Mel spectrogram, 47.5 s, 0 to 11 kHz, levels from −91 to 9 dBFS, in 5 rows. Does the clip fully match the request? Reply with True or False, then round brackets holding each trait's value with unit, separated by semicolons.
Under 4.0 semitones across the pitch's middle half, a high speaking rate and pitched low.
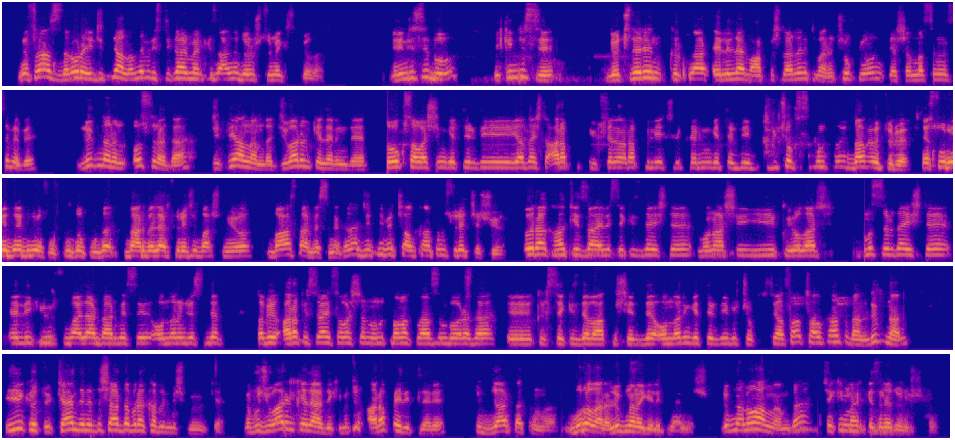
False (2.8 semitones; 150 wpm; 180 Hz)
